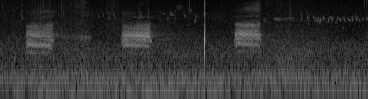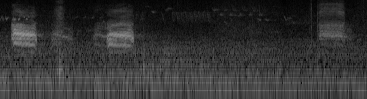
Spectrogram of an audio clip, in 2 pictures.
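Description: Hooded crows caw in six separate bursts spread across the stretch, some harsh and loud, others farther off, over a low steady background hum.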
